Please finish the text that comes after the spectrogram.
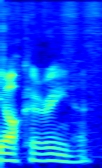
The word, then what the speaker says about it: Ocarina: silent about this I think during the whole okarina Ocarina the whole Ocarina orar the whole mispronunciation thing you didn't pipe up then you didn't feel that pip did I not I mean yeah it's definitely Ocarina I've not even played it no I just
